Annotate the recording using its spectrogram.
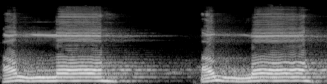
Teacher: Jadi untuk menebalkannya adalah dengan meninggikan pangkal lidah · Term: lam yang tebal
